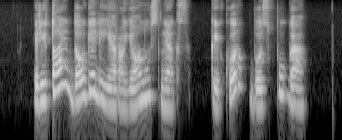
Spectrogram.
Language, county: Lithuanian, Tauragė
